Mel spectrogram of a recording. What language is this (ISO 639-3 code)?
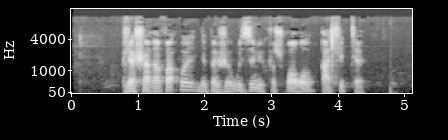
kbd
